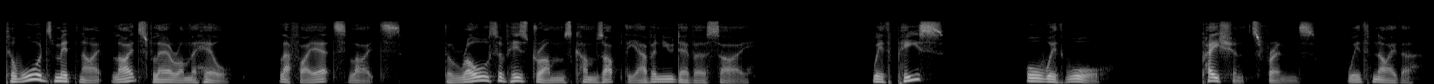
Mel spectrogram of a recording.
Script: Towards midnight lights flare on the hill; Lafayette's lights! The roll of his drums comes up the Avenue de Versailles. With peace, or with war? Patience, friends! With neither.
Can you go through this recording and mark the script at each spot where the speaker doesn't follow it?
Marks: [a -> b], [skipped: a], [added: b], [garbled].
Towards midnight lights flare on the hill; Lafayette's lights! The [roll -> rolls] of his drums comes up the Avenue de Versailles. With peace, or with war? Patience, friends! With neither.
